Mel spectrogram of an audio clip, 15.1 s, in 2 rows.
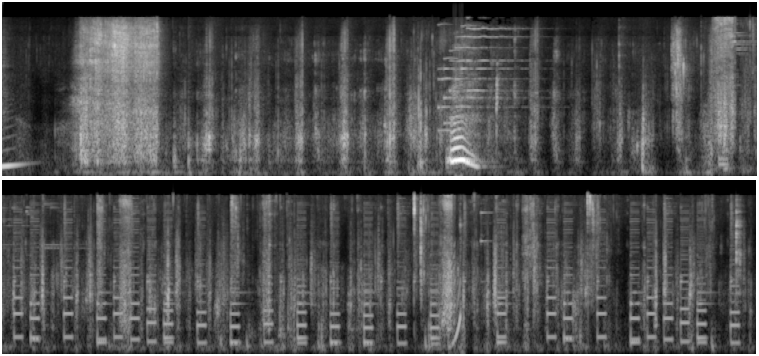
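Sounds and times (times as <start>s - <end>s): slurping noodles: 0.6s - 4.2s
crunching and chewing: 0.7s - 15.0s
light tune: 4.4s - 5.4s, 7.5s - 15.0s.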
